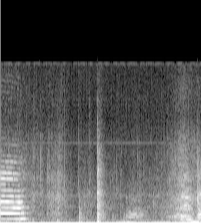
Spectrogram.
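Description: A child's long, high, drawn-out vocal sound holding one pitch and ending a quarter second in, then a single sharp click about a second in, followed by soft voices.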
